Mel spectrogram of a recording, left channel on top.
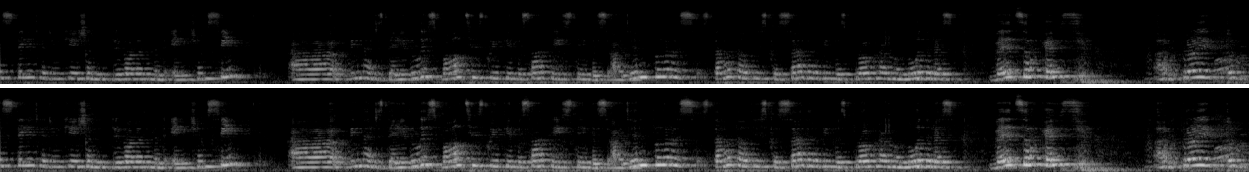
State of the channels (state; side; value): quieter; left; 5.5 dB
